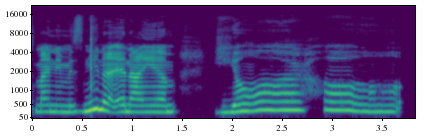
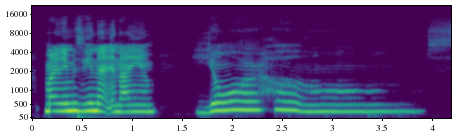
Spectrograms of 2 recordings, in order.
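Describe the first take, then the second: First: Drawn-out host line that breaks off; host intro voice. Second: Host intro voice. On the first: Podcaster's first try at her intro, slow and stretched. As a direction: start the host intro, then falter. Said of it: "my voice is cracking". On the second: Podcaster retaking her intro in a slow host voice. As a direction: announce yourself like a show host, dragging the last words. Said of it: "welcome back to the King Nut Queen podcast". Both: Acted.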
